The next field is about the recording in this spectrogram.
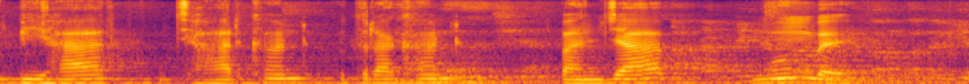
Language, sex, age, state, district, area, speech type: Maithili, male, 18-30, Bihar, Samastipur, rural, spontaneous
